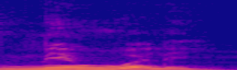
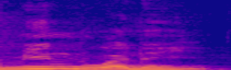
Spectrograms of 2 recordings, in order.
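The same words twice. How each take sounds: First: The n is skipped and merges into the w. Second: The n is said fully before the w. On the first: The speaker calls it right. "they come to skip part of it" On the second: The speaker calls it wrong. "they don't say min wali. It's hard"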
